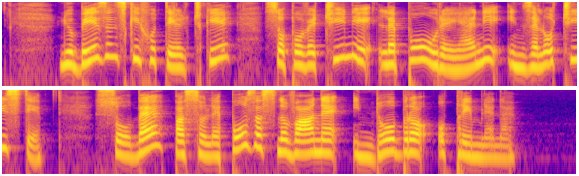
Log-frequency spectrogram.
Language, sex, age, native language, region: Slovenian, female, 30-49, Slovenian, Drava region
